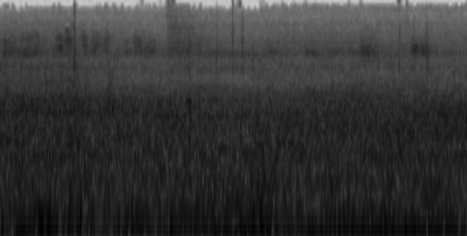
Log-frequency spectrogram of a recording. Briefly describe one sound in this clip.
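A motorcycle engine idles with a low, steady rumble.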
